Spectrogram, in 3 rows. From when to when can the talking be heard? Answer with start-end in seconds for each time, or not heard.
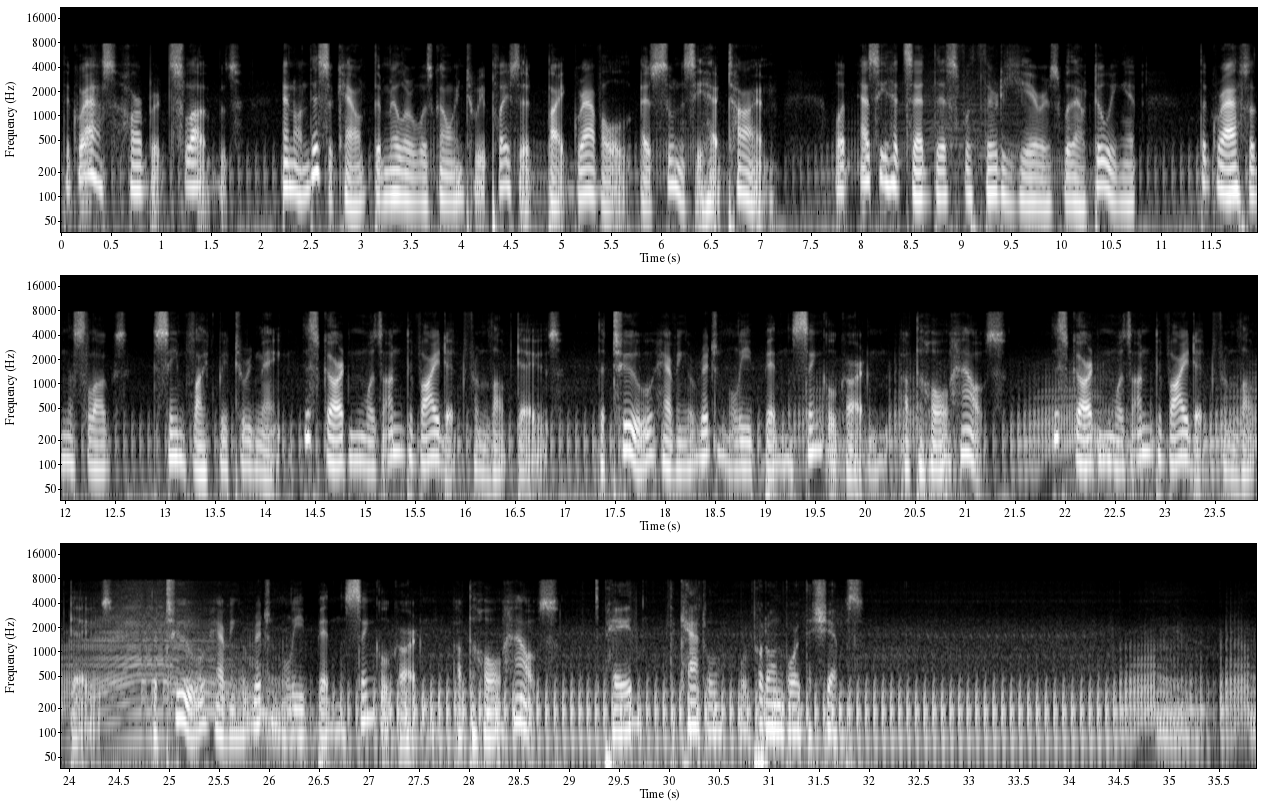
0.0-32.0.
